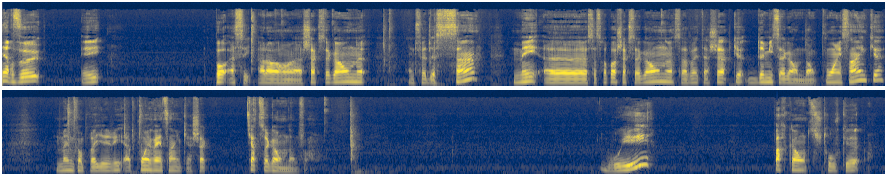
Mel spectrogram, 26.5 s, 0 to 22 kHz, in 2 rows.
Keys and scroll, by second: 5.7-8.4 typing, 12.0 5, 14.2-15.3 typing, 18.4 0.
